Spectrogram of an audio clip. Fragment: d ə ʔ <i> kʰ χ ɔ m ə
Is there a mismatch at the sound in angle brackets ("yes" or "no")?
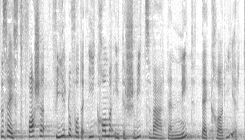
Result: yes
